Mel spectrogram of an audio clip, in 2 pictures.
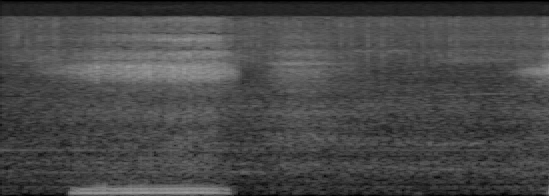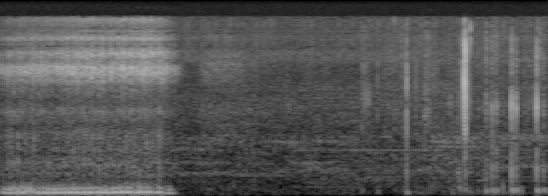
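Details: An adult woman, a wife who claims she does not snore, snoring: two loud, low rattling snores about three seconds apart with quiet pauses between them.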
